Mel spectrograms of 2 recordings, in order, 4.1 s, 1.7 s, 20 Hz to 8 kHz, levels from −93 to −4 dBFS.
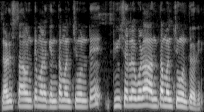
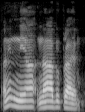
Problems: low volume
